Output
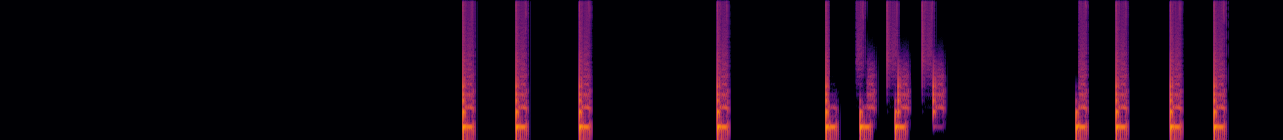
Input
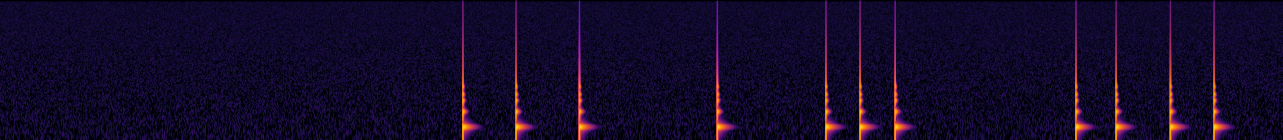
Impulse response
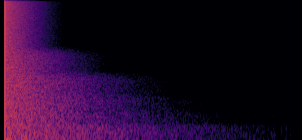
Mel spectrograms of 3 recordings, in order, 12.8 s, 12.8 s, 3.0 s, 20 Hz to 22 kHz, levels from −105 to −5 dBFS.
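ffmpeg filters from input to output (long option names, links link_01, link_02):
-filter_complex "[0:a]aemphasis=mode=production:type=50fm,bandreject=frequency=50:width_type=h:width=6,bandreject=frequency=100:width_type=h:width=6,bandreject=frequency=150:width_type=h:width=6,bandreject=frequency=200:width_type=h:width=6,bandreject=frequency=250:width_type=h:width=6,bandreject=frequency=300:width_type=h:width=6,acrossover=split=180|810[link_01][link_02][link_03];[link_01]acompressor=threshold=-40dB:ratio=4[link_04];[link_02]acompressor=threshold=-25dB:ratio=4[link_05];[link_03]acompressor=threshold=-35dB:ratio=4[link_06];[link_04][link_05][link_06]amix=inputs=3:normalize=0,acrusher=bits=5:mix=0:aa=0.000001,asplit=2[link_07][link_08];[link_08]adelay=19,volume=-11dB[link_09];[link_07][link_09]amix=inputs=2:normalize=0,asettb=1/sr,asplit=3[link_10][link_11][link_12];[link_10]atrim=end=8.294[link_13];[link_11]atrim=start=8.29:end=10.79,asetpts=PTS-STARTPTS,afade=type=in:duration=0.004:curve=qsin,afade=type=out:start_time=2.496:duration=0.004:curve=qsin,acrossover=split=750|3600[link_14][link_15][link_16];[link_16]adelay=270[link_17];[link_15]adelay=380[link_18];[link_14][link_18][link_17]amix=inputs=3:normalize=0,atrim=end_sample=110250[link_19];[link_12]atrim=start=10.786[link_20];[link_13][link_19]acrossfade=duration=0.004:curve1=hsin:curve2=qsin[link_21];[link_21][link_20]acrossfade=duration=0.004:curve1=qsin:curve2=hsin,volume=-4dB"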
